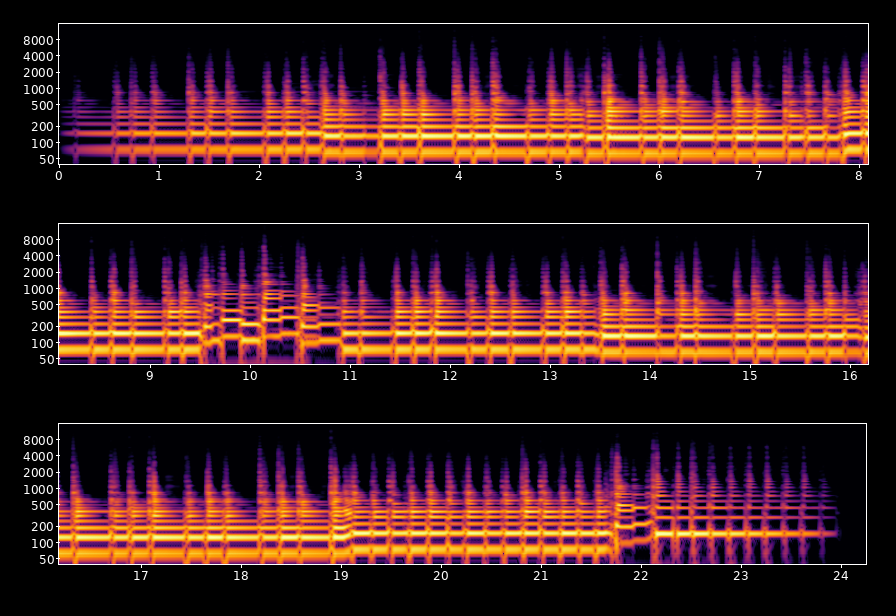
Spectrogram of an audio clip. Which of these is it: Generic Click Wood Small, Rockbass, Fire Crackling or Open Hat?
Rockbass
